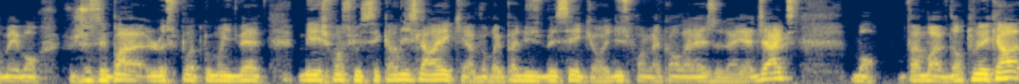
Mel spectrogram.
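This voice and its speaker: Husky, animated French-speaking man. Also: mid-range voice. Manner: animated, digressive, emphatic asides. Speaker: wrestling reviewer and former wrestler. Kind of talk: casual vlog review.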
